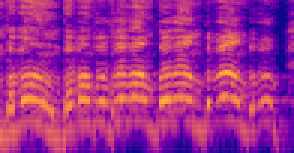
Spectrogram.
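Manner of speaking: imitated volley of gunfire; gunfire noises. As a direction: rattle off the shots like cannon fire. Imitating gunfire in history lesson.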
